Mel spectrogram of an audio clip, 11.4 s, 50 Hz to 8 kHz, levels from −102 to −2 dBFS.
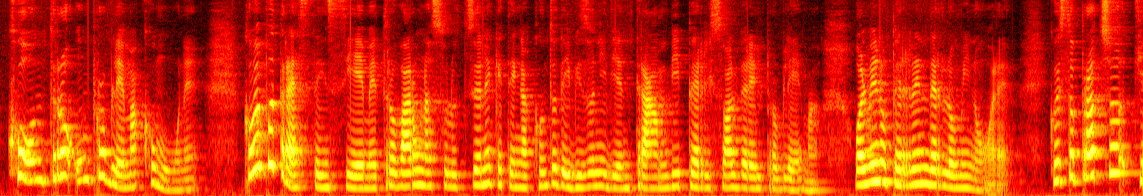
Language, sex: Italian, female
